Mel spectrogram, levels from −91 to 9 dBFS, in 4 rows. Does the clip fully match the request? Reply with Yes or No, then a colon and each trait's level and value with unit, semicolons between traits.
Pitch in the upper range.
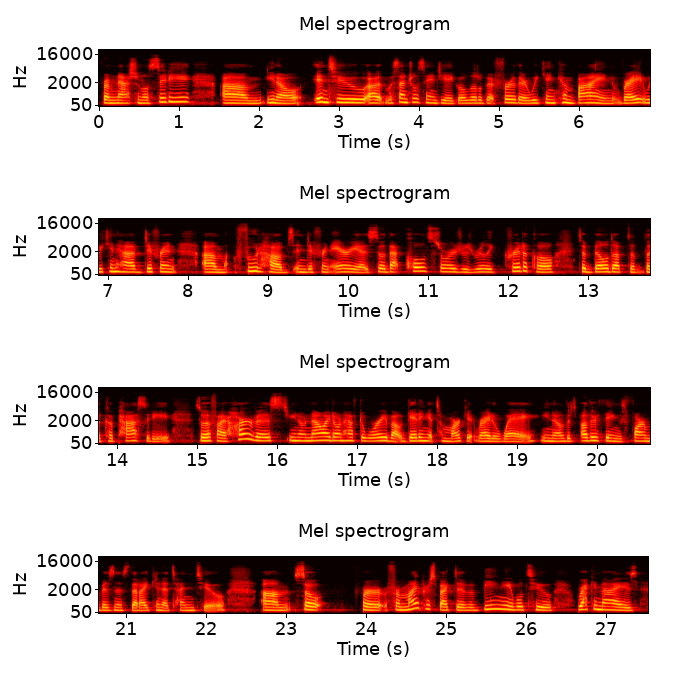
Yes: high, 225 Hz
